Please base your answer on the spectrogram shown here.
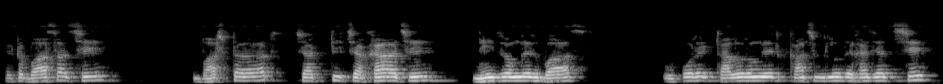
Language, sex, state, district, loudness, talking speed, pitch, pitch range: Bengali, male, West Bengal, Purulia, -16 LUFS, 120 wpm, 170 Hz, 160-180 Hz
